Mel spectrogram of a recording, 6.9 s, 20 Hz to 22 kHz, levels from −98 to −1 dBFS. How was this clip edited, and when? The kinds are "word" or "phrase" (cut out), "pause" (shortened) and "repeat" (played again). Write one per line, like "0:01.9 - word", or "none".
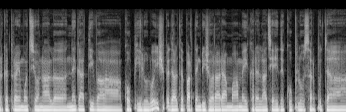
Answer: none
